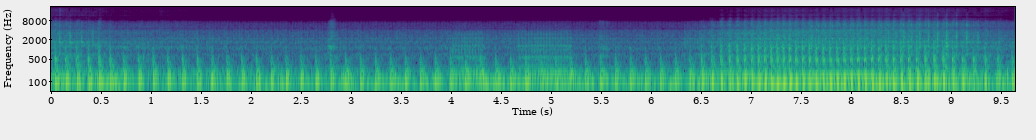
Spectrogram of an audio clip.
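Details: VW T5 long-wheelbase 4WD van, 2.5 BNZ diesel, before repair: loud rapid rhythmic clatter over rough idle, harsher as revs rise; engine has no power and can't climb hills; owner suspects worn camshaft and hydraulic tappets.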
